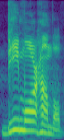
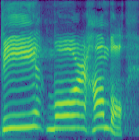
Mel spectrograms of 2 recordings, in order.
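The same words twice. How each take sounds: First: It is said in a plain, calm way. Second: It is said forcefully, with strong intensity.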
